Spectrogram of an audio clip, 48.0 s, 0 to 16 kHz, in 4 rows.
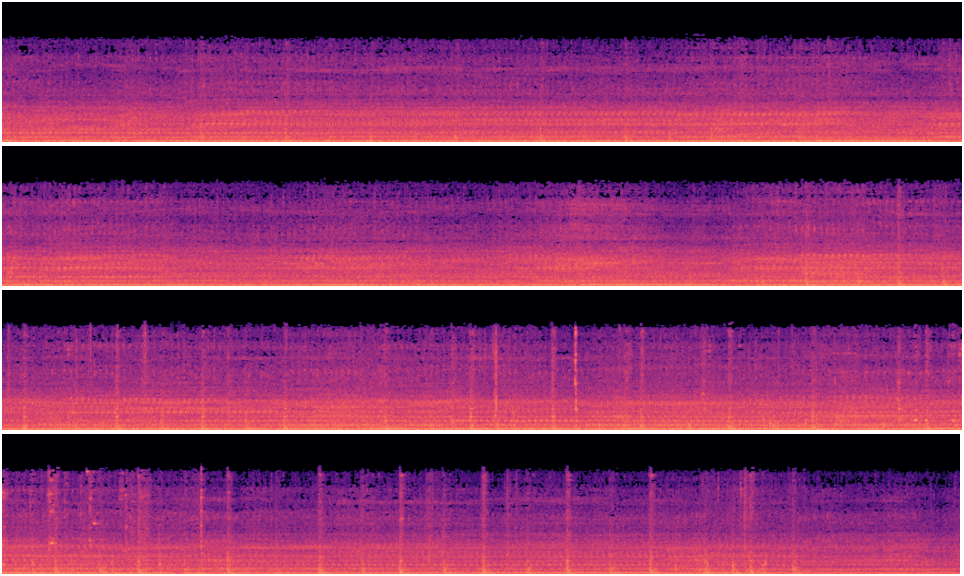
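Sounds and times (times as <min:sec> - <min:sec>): diesel engine running: 0:00.0 - 0:47.9.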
